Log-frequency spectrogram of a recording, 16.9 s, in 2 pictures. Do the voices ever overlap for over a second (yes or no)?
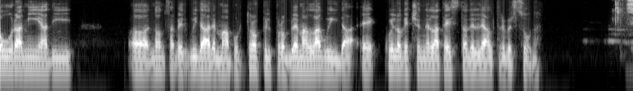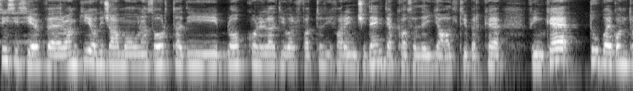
no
